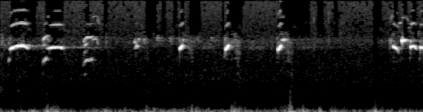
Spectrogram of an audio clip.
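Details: Incubating female bald eagle on her Big Bear nest sounds warning cries at an intruder eagle: rapid, piercing, high chittering chirps repeated throughout in a steady broken series, with a constant low hum of wind behind.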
